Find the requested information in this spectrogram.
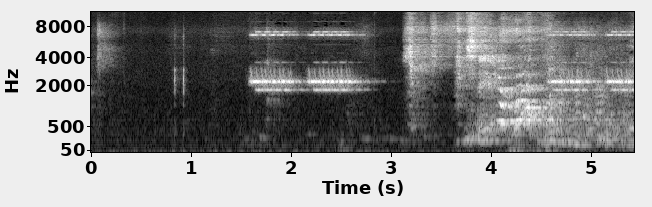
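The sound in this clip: A telephone ringing, heard as two short bursts of a bright electronic trill after a few faint clicks, then followed by a louder, busy wash of mixed noise.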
